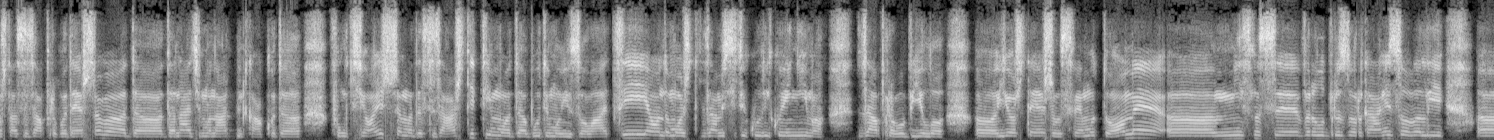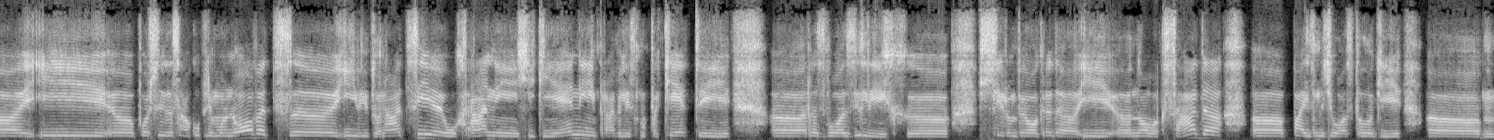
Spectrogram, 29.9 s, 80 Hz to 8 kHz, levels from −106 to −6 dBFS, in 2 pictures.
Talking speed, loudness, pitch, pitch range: 125 wpm, -17 LUFS, 170 Hz, 160-180 Hz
